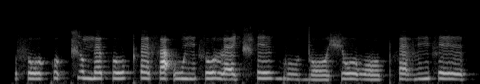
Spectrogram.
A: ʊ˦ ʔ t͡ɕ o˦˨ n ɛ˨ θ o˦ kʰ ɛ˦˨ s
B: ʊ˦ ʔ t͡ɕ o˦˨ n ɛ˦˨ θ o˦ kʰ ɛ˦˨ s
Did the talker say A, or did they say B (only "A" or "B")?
B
